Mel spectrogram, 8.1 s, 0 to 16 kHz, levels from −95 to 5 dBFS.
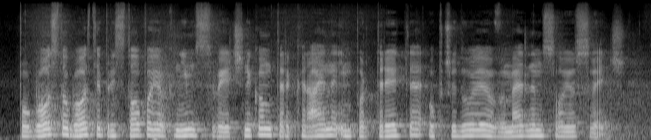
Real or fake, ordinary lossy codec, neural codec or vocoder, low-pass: fake; none; vocoder, 44.1 kHz, 128 mel bands, Pupu-Vocoder; 14.4 kHz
